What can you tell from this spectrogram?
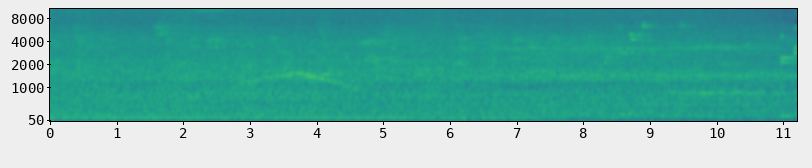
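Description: Electric commuter train running along the station platform: a loud, steady low hum under wheel and track noise, with a brief whine that rises and falls in pitch in the middle; the hum eases off after about six seconds.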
